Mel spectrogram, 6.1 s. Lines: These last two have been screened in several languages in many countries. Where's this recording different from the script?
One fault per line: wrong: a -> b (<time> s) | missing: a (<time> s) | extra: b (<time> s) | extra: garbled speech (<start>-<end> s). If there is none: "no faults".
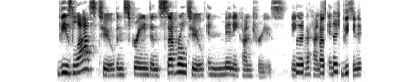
missing: have (1.7 s)
wrong: languages -> two (2.8 s)
extra: garbled speech (4.4-5.4 s)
